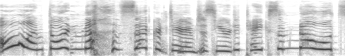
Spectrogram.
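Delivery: put-on very high voice with Midwestern accent. Retelling what a woman taking notes in a business class said, midwestern accent. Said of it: "she's got the Midwestern accent".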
